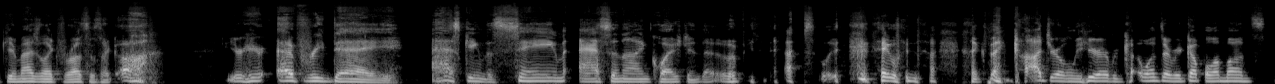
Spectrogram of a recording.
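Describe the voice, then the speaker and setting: A man's voice: medium pitch, normal speed, no echo, clean studio sound. A man co-hosting a sports podcast, talking through games in a casual, conversational style.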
